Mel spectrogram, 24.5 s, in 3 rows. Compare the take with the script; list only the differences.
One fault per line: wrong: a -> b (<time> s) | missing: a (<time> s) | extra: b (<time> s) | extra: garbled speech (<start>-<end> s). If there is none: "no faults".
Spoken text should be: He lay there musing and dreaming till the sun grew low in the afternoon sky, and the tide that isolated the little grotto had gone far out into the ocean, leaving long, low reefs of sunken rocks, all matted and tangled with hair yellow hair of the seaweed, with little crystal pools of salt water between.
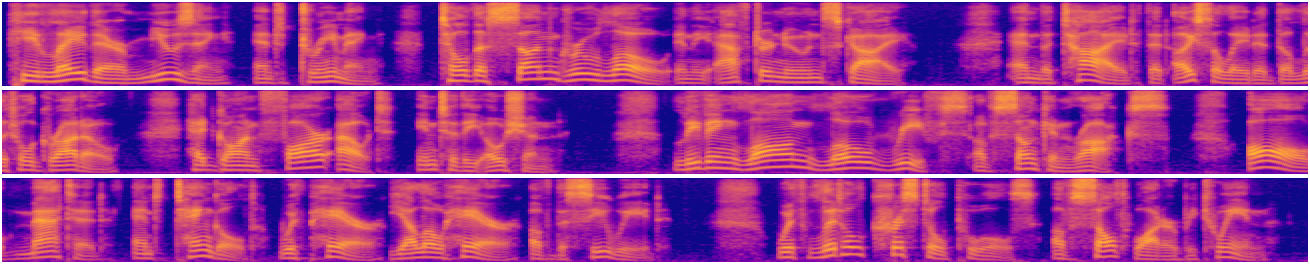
no faults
